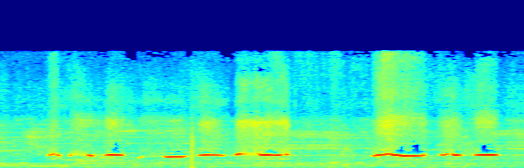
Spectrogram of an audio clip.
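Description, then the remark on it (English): A person whistles a bright, wandering melody along to hit songs in short phrases with brief pauses, clear over a soft, steady background of music, with one sharp knock partway through. “Going to release uh, me whistling along to hits as an LP that anyone can join,”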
